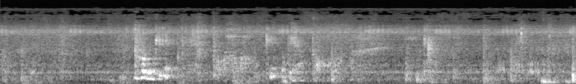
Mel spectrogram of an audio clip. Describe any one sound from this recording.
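A small dog's claws tap on a wooden floor.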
